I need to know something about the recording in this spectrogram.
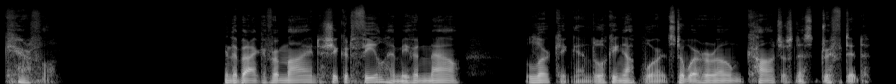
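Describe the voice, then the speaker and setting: A man reading a scripted story as an audiobook narrator, measured and dramatic. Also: deep voice, creaky, no room sound, clean studio sound.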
